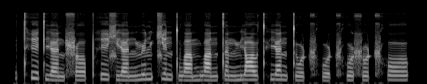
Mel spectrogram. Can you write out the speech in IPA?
t̪ʰ i˥˩ t̪ j ɛ˨˩ n ʂ ɤ˧˥ pʰ i˥˩ ɕ j ɛ˧˥ n m y˥ n t͡ɕ i˥˩ n t̪ w ä˧˥ m w a˧˥ n t̪ ə˧˥ n m j ɑ˥ ʊ̯ t̪ʰ j ɛ˥˩ n t̪ u˧˥ ʈ͡ʂʰ u˨˩ ʈ͡ʂʰ u˥˩ ʂ u˥ ʈ͡ʂʰ o˥ ʊ̯

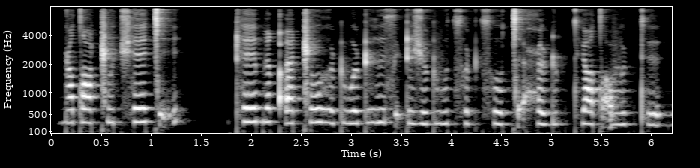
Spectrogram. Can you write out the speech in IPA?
ɡ y tˤ e ǁ u t͡ʃʰ ɛ ǀ ḛ | ʈʰ ɛ b i qʼ ɛ ǁ o ɦ o ʈ β o ʈ ɦ ɨ s ḛ ʈ ɨ ʒ o ʈ v u t͡sʰ o ʈ t͡sʰ o ǀ ɛ̰ ħ ʏ ɖ u ʈ tʰ y tˤ ḛ v ʏ ʈ tʼ ʏ

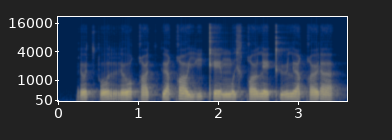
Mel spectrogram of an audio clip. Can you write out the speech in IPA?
ɾ ɵ˩˥ t͡sʼ o˩˥ r ɵ˩˥ w q ɵ˩˥ t͡sʼ ɨ˧˩ q o˧˩ j i˩˥ kʼ e˧˩ ŋʷ i˧˩ x q u˩˥ l e˧˩ kʼ ʉ˩˥ l ɨ˧˩ q ʉ˩˥ ɾ ɐ˧˩

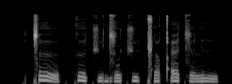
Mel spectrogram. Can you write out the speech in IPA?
ǀ ɵ | k ɵ t͡ʃ ʉ d͡z o t͡ʃ ʉ ǁ u qʼ ɨ t͡s ɵ l ɨ

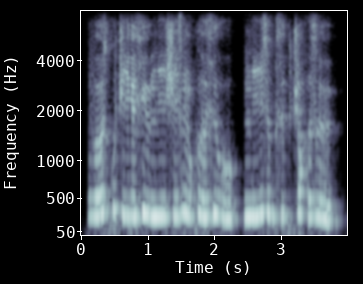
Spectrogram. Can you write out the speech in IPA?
v ɵː z k u t͡ʃ iː ɾʲ ɵ xʲ ʉː ŋ iː ʃ i z ŋ ɔ k l ɯ xʲ uː | ŋ iː z ʉ b xʲ u k t͡ʃ ɔ h ɯ z l ʉ

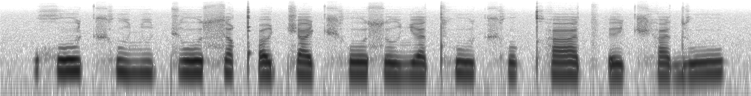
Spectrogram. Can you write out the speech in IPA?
x o t͡ʃʰ u ʎ u c o s ɯ qʼ o c a t͡ʃʰ o s o ʎ a tʰ u t͡ʃʰ o kʰ a t͡sʼ e t͡ʃʰ a d u

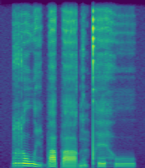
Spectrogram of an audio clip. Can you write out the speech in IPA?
r o˦ w i˨ b a˦ p aː˨ ɡ ũ˦ pʰ e˦ h uː˦

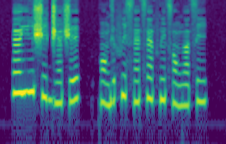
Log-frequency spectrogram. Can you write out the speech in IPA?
ɛ̃˦ j i˦ ʃ i˧ d͡ʒ ɛ̃˨ ʃ e˨˦ | k ɔ̃˨ ɡ e˨˦ f i˦˨ s ɛ̃˨˦ s ɛ̃˦˨ f ĩ˧ s ɔ̃˨ ɡ ã˨ s i˧

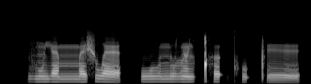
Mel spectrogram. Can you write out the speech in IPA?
v ũ j ɛ mː ɛ ʃ w ɛ | w u n u l ə̃ lʲ ǃʰ ə ʔ kʰ u ʔ pʼ ɪː

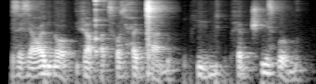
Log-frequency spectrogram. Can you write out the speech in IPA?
z ɛ z ɛ ʕ ɨ b n ɔ | fʲ a qʼ ɛ t͡sʰ ɔ z ħ e b ǀ a b | pʰ i b | pʰ ɛ b t͡ʃʰ i z p o b

